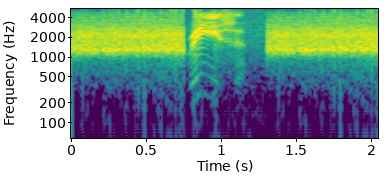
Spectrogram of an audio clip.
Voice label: "raisin", English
